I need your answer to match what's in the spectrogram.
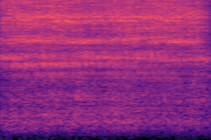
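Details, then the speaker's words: Restored plastic Minic wind-up toy Morris Minor, clockwork motor running: harsh, high, rapid ratcheting clatter from the gear train; noisy but runs, cause unknown. "It makes a bit of a weird noise. Listen to that. What a racket."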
